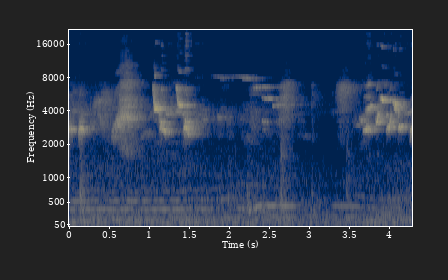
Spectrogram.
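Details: Caged thrush in ngeplong song, uneven bursts of high twittering and sharp whistled notes separated by short quiet gaps, with a faint low steady hum underneath.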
